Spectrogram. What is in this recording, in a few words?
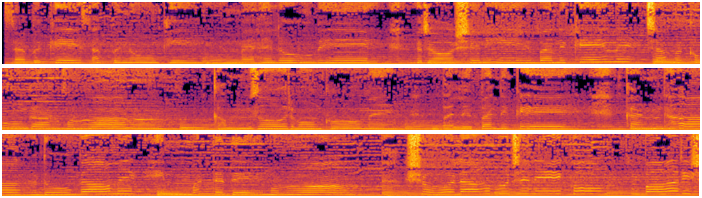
hindi dubbed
